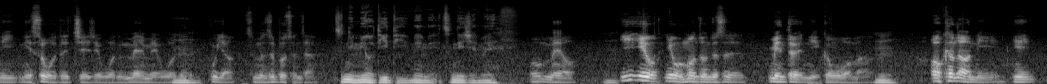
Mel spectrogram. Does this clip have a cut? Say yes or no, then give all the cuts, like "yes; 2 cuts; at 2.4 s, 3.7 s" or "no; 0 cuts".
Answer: yes; 1 cut; at 2.3 s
